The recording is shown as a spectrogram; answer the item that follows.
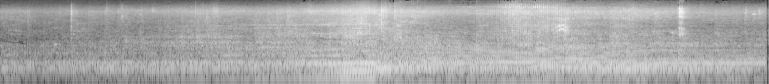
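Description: A motor vehicle engine running close by, growing louder over the first seven seconds or so and then holding at a steady level. A short sharp click comes near the end.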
